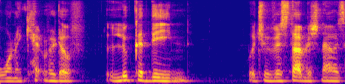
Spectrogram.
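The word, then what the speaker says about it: Digne: that we all want to get rid of Luka Dean which I've established now is how you pronounce his name look at do we the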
